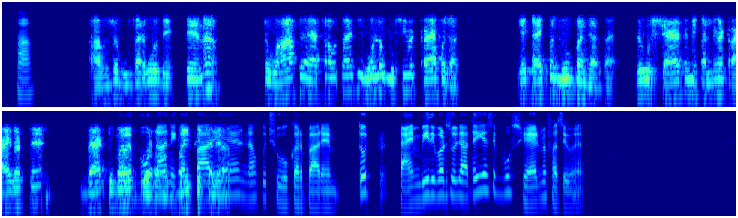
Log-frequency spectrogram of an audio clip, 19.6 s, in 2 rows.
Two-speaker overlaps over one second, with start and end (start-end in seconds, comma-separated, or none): 11.3-12.8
